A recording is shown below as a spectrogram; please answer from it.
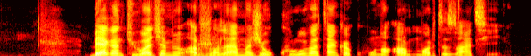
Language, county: Lithuanian, Telšiai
